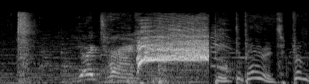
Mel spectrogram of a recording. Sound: mom screams

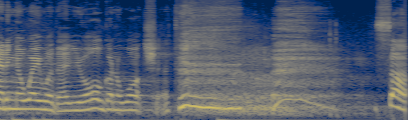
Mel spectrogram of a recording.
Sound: all laughing

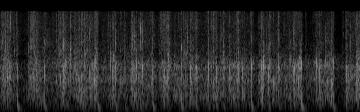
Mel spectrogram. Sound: applause

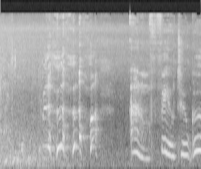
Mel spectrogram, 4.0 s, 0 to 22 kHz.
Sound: meteor explodes; H2O coughs

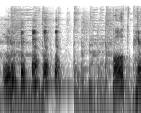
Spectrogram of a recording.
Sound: laughs

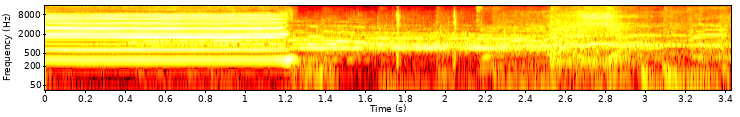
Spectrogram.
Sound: audience cheering

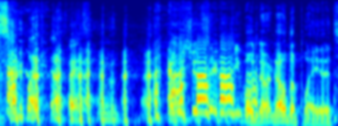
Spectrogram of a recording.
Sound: laughter

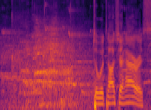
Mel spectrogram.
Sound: people shouting in the crowd

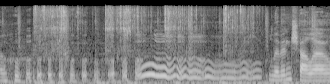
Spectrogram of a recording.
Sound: laughs

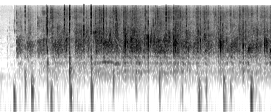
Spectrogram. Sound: applause

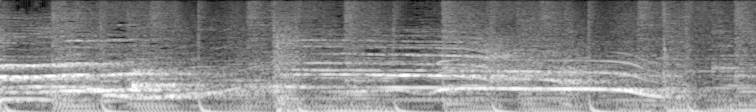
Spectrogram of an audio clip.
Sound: cheering

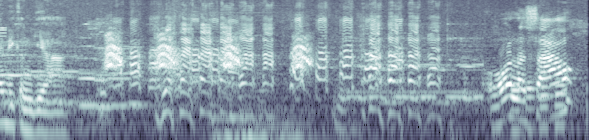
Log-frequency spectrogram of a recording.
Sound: laughter

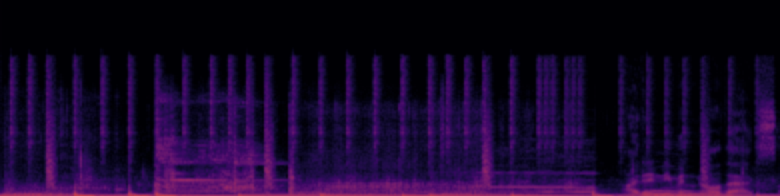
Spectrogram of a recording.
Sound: metal whining

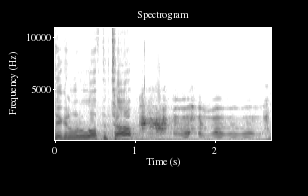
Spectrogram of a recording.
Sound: chuckles

